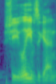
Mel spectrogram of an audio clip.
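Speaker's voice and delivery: ordinary talk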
